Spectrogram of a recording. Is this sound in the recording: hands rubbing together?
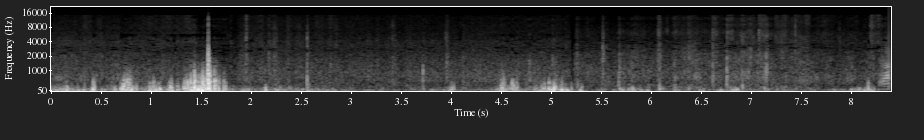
no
